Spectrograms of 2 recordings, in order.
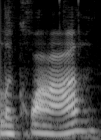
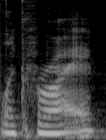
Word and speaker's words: LaCroix: a Canadian because I want to call it Lacroix cuz it's it's basically a French word but it's the company has even come out and verified that it is pronounced Lacroix despite the spelling so when I call it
